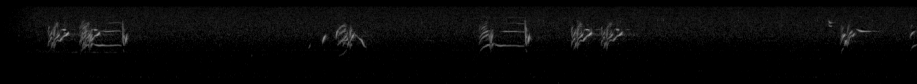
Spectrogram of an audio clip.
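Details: European goldfinch calling in mid-August during fine weather, one bird said to move its whole body as it calls; short high twittering chirps with bright upper notes in clusters every one to three seconds, quiet background.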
